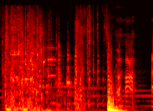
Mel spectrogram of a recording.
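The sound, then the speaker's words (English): A clattering, cracking crash as someone running down the steps of a boat falls through a hole, ending in a heavy thud about halfway in as they land on another person, followed by a brief scrape and settling debris. “then he starts running down the steps and falls through the hole.”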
